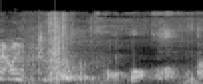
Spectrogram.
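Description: A young man thuds onto the floor.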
